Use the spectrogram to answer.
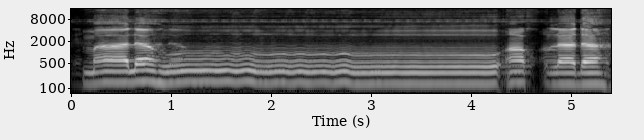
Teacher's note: حروف مدہ کے بعد حمزہ دوسرے کلمے میں آ رہی ہے، تو یہاں مد منفصل ہوگی، دو ڈھائی الف تک کھینچ کر پڑھ سکتے ہیں ، مالہ اخلدہ، قاف کے اوپر آواز ہلے گی نہیں، اخلدہ،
